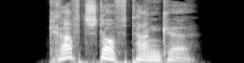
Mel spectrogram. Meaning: nominative/accusative/genitive plural of Kraftstofftank
- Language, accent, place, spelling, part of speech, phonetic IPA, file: German, Germany, Berlin, Kraftstofftanke, noun, [ˈkʁaftʃtɔfˌtaŋkə], De-Kraftstofftanke.ogg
